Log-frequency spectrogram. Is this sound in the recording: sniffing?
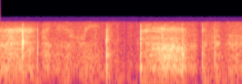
yes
